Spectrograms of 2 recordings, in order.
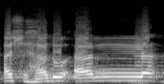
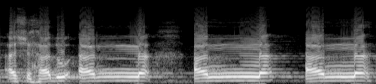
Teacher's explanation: اوپر شد ہے تو یہاں پر یہ نون مشدد ہے، تو نون مشدد کو ہم نے غنہ کر کے پڑھنا ہے، اشہد ان، ناک میں آواز آ رہی ہے ، اشہد ان ان ان، تو یہ نون مشدد ہو گیا۔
